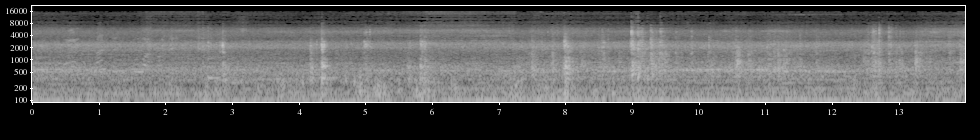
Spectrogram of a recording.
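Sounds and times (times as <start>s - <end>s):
excavator diesel engine running: 0.0s - 14.0s
excavator bucket clanking: 4.0s - 6.1s, 7.2s - 11.8s, 12.4s - 14.0s.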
